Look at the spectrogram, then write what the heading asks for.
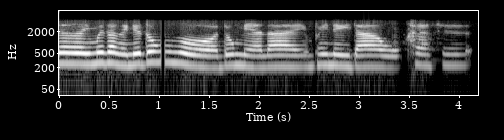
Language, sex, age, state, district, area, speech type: Bodo, female, 18-30, Assam, Kokrajhar, rural, conversation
